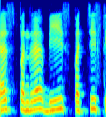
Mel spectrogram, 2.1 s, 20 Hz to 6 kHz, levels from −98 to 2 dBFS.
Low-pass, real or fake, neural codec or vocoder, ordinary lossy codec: 5.4 kHz; real; none; none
